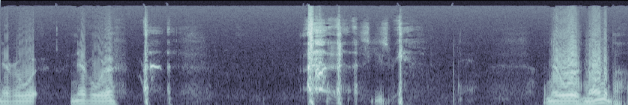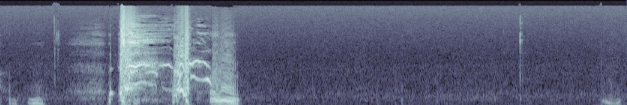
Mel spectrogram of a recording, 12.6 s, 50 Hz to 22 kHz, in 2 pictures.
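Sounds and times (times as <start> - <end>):
speech: 0.0 - 1.3, 3.3 - 4.1, 5.4 - 6.8, 7.4 - 8.7
harsh coughing and throat clearing: 1.4 - 1.9, 3.0 - 4.3, 6.6 - 8.8
faint click: 11.4 - 11.6.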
